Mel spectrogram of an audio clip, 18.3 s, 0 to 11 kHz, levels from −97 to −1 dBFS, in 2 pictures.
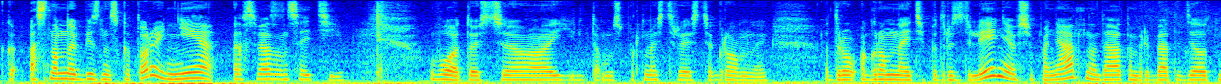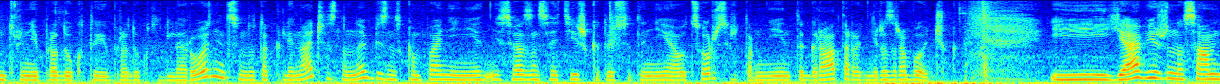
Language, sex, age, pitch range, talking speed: Russian, female, 20-39, 165-195 Hz, 185 wpm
